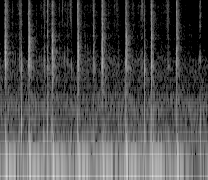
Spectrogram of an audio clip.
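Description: A tarot deck being shuffled by hand: a quick, uneven run of sharp card slaps and flicks, about three or four a second, that thins out near the end.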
